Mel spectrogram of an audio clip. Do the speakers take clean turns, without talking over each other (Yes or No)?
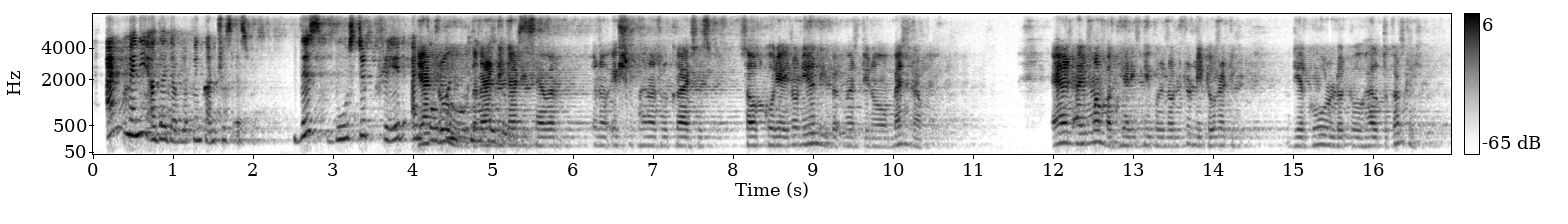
No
